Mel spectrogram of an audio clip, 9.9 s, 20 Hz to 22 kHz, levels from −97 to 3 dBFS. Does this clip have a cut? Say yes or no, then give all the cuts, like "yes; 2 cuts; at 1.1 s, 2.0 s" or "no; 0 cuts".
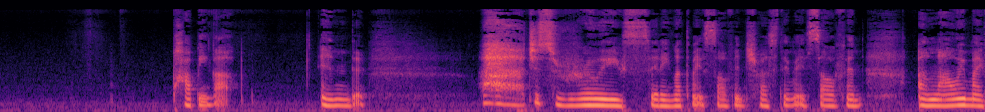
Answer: yes; 1 cut; at 6.2 s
